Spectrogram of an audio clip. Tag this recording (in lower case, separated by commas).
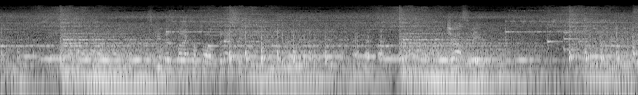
speech, music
